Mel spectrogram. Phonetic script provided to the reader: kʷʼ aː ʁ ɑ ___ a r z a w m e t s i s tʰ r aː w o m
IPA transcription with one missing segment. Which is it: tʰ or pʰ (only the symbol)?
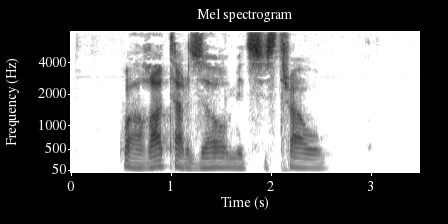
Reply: tʰ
